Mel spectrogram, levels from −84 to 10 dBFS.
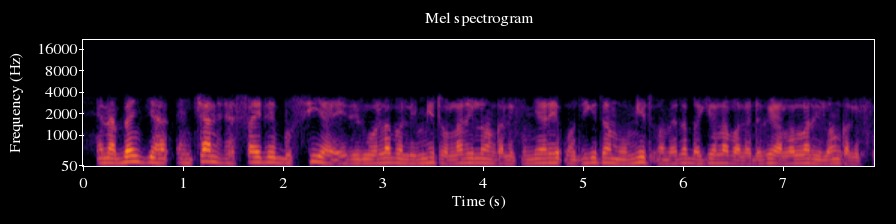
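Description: A speech clip that's clearly been through an AMR narrowband mobile codec the whole way: the band is squeezed to roughly 150 Hz to 3.4 kHz, and the voice has that buzzy, synthetic edge that fits a low 7.4 kbps mode, where too few pulses per subframe are left to drive the vocal tract model. Right at the start, from about 0.02 to 0.14 s, there's AMR comfort noise: for 120 ms the phone sent no speech frames, so the real background drops out and a smooth, steady synthetic hiss fills the gap before switching off again.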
